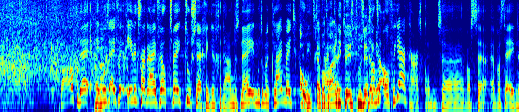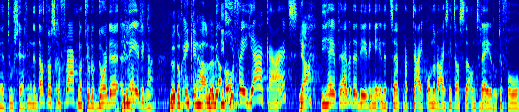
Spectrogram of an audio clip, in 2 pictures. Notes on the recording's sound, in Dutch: In de live podcast tijdens de Dag van het Praktijkonderwijs in Bussum. De twee gaan met de zaal in gesprek.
